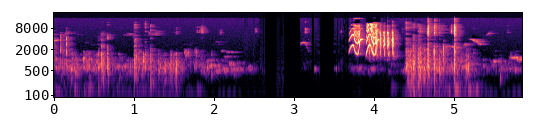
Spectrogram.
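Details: Speckled mousebirds at a feeder in a suburban garden in Pretoria, South Africa: a loud, harsh, wavering burst of calls after a quieter stretch, with low murmuring bird sounds and other chirps beneath.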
